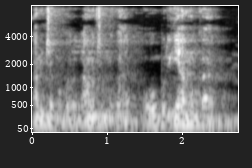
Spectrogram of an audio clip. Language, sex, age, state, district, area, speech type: Goan Konkani, male, 45-60, Goa, Murmgao, rural, spontaneous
